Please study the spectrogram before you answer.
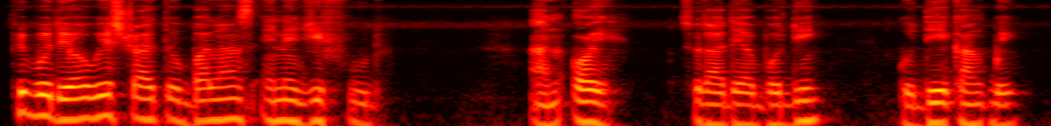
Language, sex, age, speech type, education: Nigerian Pidgin, male, 30-45, spontaneous, tertiary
